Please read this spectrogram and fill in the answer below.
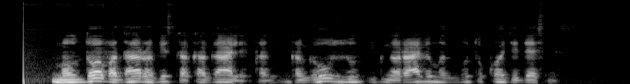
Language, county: Lithuanian, Klaipėda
